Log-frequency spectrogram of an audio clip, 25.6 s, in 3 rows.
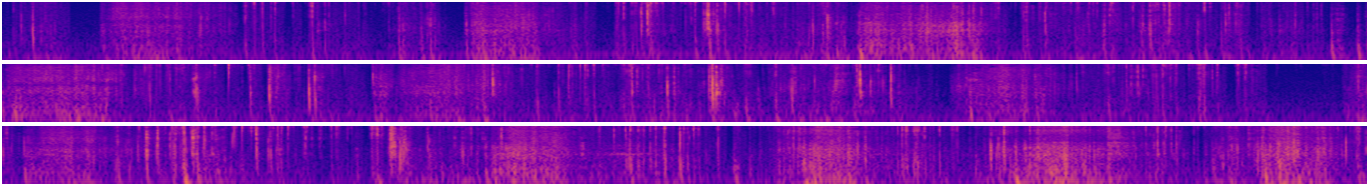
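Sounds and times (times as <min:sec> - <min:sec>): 
crunching eggs: 0:01.0 - 0:08.4, 0:09.0 - 0:25.5.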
